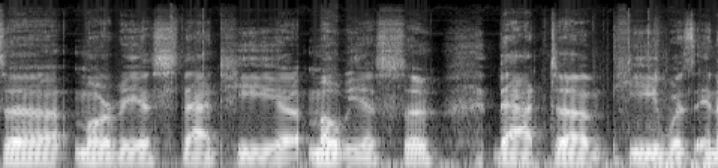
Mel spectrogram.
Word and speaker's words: Mobius: he's he it's Moby's Mobius uh m-o-b-i-u-s M Mobius m-o-b-i-u-s oh it's not pronounced like morbius he's not related I'm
